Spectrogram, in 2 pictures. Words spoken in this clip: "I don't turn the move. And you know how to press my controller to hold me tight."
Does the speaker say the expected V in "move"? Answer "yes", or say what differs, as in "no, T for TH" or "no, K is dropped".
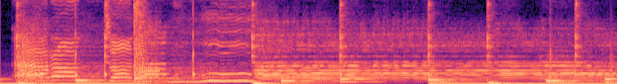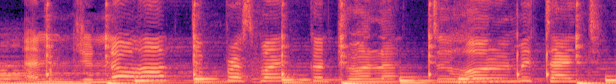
no, V is dropped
